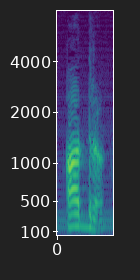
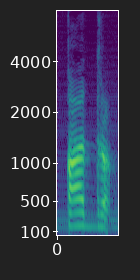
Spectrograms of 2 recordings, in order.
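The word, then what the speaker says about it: قدر: এই জন্য ওয়াকফ করার সময় দুইটা হরফে আমাদের উচ্চারণে নিয়ে আসতে হবে, এজন্য এরকম করে উচ্চারণ করতে হবে, কদ্র, কদর যেন না হয়ে যায়, এরকম হবে কদ্র।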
